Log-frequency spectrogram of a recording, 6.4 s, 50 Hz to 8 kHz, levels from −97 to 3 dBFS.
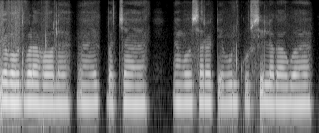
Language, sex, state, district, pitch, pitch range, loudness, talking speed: Hindi, male, Jharkhand, Deoghar, 160 Hz, 155-160 Hz, -20 LUFS, 160 wpm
